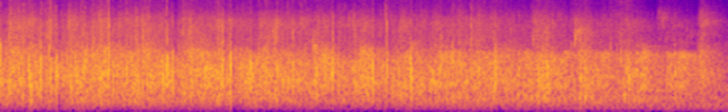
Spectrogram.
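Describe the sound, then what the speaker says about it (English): Loud, full applause from a crowd at a resort event in Dominica, honoring an ambassador and his team, continuous and dense for over five seconds before tapering slightly at the end. "they deserve a round of applause"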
